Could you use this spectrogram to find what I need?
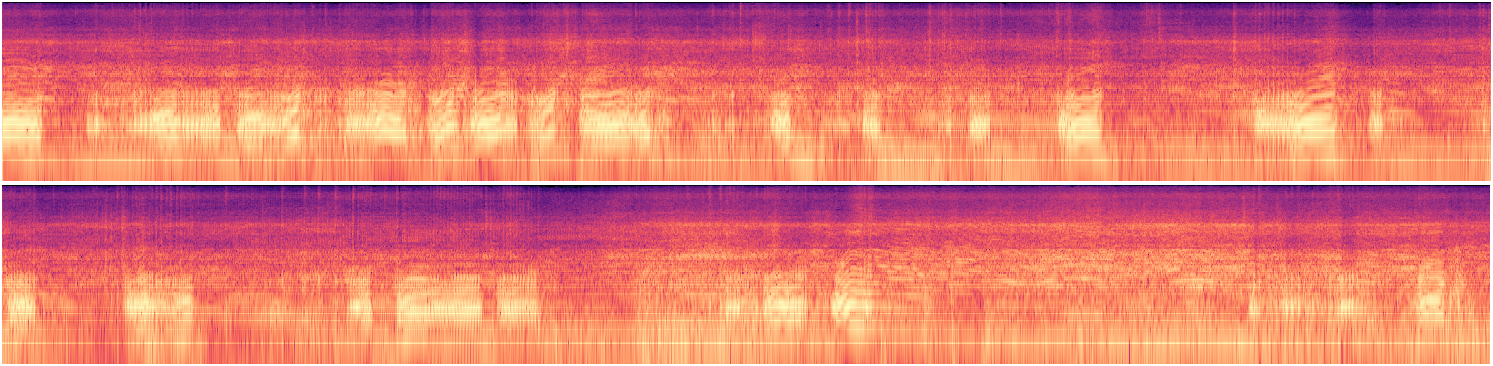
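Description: A dirt bike engine revs up and down, rising and falling in pitch.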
